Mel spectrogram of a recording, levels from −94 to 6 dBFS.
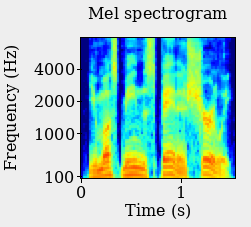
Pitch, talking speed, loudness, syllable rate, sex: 120 Hz, 235 wpm, -16 LUFS, 6.3 syllables/s, male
